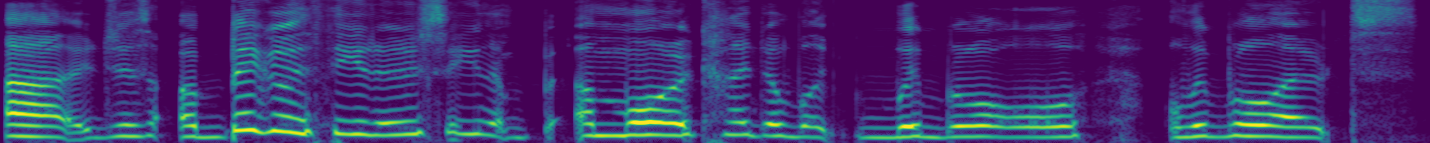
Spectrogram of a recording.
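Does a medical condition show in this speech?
Yes: cerebral palsy, mild; voice affected.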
